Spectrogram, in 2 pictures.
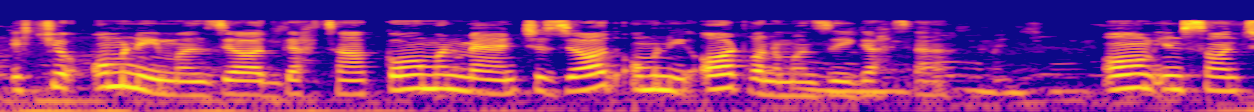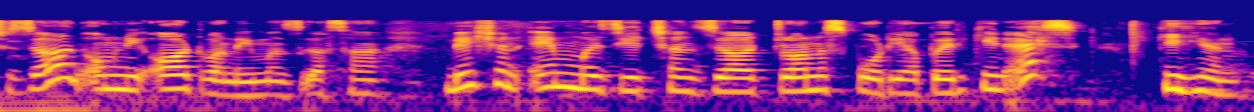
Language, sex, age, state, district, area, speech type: Kashmiri, female, 30-45, Jammu and Kashmir, Bandipora, rural, spontaneous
